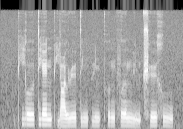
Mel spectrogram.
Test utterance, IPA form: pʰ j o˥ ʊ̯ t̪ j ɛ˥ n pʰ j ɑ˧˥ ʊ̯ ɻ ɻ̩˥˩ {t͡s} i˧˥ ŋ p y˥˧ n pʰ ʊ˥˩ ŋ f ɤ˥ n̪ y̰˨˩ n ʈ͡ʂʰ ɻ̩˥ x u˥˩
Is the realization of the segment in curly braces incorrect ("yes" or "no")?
yes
